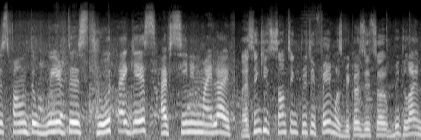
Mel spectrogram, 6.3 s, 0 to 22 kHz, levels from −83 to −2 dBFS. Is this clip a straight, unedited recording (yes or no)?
no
